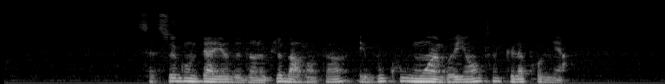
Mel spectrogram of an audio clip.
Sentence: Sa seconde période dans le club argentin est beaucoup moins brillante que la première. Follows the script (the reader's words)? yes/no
yes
